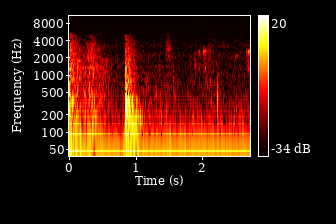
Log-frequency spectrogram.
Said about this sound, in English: I'll kick open the door.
